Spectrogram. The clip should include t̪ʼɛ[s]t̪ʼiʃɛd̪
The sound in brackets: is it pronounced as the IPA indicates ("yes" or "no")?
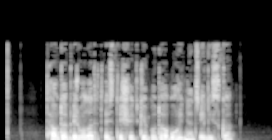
yes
